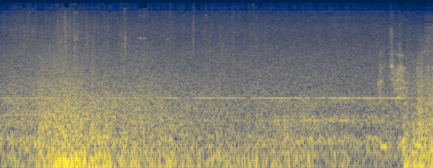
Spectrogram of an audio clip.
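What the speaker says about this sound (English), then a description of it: "I'm trapped in a storm." A thunderstorm in the Life Is Strange video game: steady, dense rain with low rumbling thunder rolling underneath, loud and continuous throughout, with no talking.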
